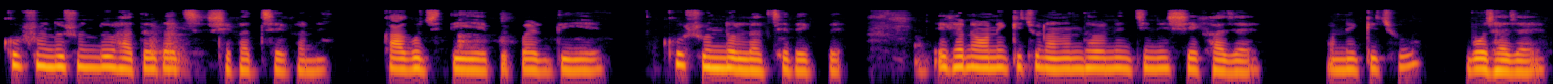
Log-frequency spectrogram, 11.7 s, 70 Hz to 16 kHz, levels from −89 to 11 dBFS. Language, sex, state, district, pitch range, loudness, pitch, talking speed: Bengali, female, West Bengal, Jalpaiguri, 175-195 Hz, -18 LUFS, 185 Hz, 150 wpm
